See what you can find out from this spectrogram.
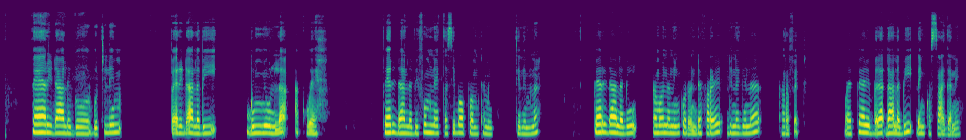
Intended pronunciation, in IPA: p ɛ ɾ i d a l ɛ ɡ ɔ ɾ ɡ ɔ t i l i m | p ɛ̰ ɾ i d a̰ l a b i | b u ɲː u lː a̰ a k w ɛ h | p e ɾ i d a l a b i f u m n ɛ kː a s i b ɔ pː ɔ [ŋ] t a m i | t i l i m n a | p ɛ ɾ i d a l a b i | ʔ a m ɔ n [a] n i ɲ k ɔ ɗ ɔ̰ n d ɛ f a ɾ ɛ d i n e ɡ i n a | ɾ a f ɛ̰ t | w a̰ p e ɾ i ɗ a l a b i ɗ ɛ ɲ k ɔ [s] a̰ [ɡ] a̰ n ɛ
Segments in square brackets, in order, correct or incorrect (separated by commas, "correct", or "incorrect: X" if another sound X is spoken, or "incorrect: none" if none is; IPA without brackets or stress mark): incorrect: m, correct, correct, correct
